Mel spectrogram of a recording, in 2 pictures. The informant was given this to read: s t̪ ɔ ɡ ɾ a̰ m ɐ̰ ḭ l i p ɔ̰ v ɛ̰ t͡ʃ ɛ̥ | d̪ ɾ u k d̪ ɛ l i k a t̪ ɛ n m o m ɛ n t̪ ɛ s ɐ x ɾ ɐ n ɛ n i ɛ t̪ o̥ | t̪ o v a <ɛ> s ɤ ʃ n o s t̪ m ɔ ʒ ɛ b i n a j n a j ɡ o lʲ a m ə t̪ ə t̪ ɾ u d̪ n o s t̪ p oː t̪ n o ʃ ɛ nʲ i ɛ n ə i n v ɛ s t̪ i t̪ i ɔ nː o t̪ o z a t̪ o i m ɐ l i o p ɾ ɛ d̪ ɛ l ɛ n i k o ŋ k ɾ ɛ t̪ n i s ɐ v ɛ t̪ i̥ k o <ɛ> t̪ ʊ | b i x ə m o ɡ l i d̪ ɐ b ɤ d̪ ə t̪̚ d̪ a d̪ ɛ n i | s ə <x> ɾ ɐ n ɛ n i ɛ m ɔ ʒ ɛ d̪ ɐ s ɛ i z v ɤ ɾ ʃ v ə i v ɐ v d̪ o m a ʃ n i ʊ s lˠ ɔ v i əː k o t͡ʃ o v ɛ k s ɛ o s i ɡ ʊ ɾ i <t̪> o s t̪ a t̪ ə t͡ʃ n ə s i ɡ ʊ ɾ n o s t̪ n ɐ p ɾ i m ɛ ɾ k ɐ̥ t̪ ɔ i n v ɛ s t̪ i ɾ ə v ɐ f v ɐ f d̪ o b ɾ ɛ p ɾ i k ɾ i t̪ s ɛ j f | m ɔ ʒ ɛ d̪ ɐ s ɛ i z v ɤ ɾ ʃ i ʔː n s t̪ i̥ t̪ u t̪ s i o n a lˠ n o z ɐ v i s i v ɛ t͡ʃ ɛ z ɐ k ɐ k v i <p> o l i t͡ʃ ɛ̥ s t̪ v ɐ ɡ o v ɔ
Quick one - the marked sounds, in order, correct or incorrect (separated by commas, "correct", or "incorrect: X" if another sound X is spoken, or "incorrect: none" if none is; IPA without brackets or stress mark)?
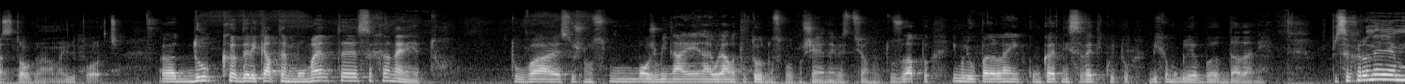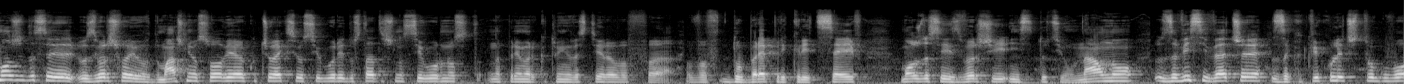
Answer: correct, incorrect: i, correct, incorrect: d̪, incorrect: k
